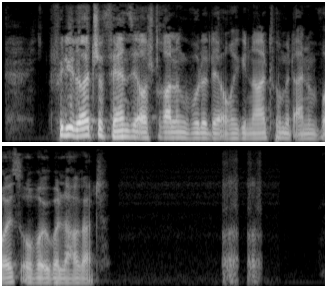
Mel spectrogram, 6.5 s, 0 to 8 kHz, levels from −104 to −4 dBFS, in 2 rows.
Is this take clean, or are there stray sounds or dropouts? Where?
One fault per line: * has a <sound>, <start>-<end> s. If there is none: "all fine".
* has a laugh, 5.4-5.8 s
